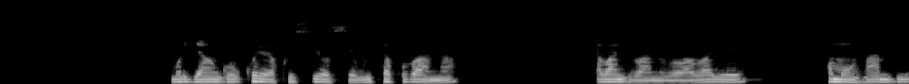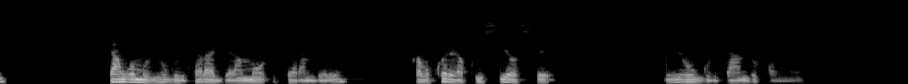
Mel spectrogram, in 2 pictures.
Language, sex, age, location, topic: Kinyarwanda, male, 25-35, Kigali, health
